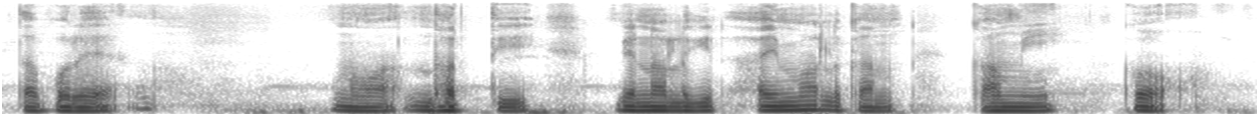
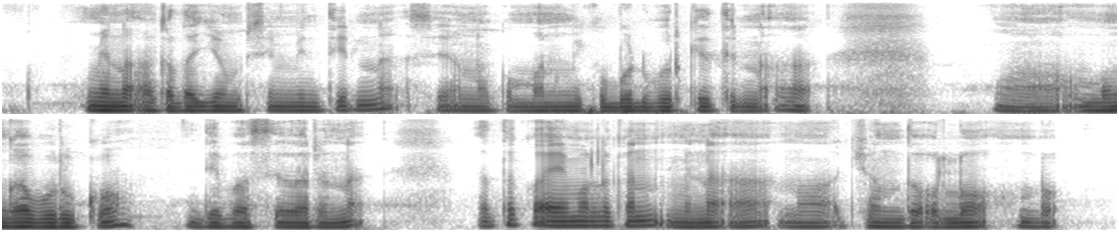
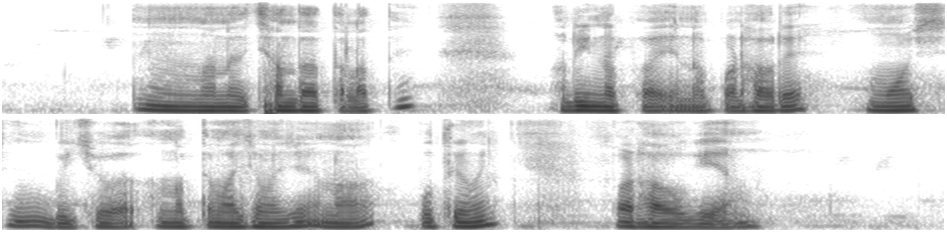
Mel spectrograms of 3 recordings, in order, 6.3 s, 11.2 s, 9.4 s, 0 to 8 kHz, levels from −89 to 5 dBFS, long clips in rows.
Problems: background sounds at intervals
